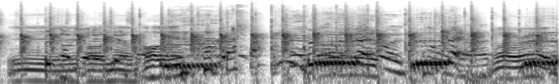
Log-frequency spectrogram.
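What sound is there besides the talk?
neighbours clapping outside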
